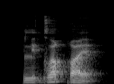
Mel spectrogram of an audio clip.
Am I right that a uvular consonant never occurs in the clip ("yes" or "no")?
no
